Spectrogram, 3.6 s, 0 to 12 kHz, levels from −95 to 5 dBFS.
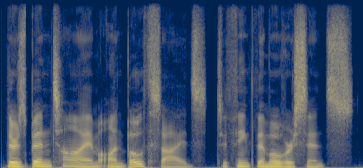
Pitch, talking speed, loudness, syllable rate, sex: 125 Hz, 180 wpm, -19 LUFS, 4.5 syllables/s, male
